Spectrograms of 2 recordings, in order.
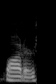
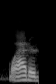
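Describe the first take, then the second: First: Said in the usual way. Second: "water" said to rhyme with "matter"; mistaken sounded-out reading. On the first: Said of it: "since it's after the W". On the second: Shown as a demonstration. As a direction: say "water" with the A of cat. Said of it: "does that make sense?".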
